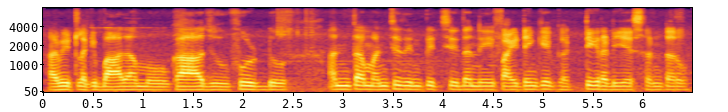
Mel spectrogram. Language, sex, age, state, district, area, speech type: Telugu, male, 18-30, Telangana, Ranga Reddy, urban, spontaneous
